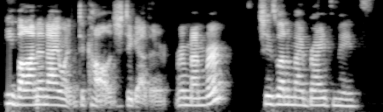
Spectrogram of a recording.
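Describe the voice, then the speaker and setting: An actress playing a gushing, tipsy, eager bride-to-be in a comedy table read. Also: female voice, medium pitch, quick pace. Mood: tipsy, friendly. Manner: excitable, effusive.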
